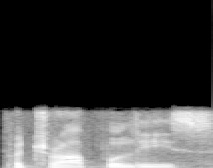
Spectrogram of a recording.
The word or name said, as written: Petropolis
